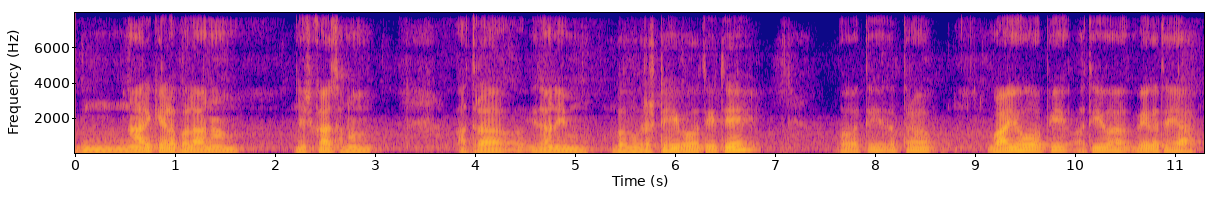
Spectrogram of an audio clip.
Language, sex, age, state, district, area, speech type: Sanskrit, male, 60+, Karnataka, Uttara Kannada, rural, spontaneous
